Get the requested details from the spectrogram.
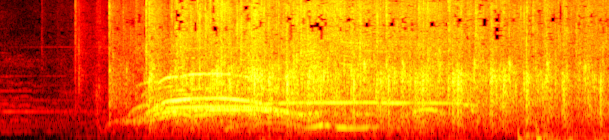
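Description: An audience cheers and whoops.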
